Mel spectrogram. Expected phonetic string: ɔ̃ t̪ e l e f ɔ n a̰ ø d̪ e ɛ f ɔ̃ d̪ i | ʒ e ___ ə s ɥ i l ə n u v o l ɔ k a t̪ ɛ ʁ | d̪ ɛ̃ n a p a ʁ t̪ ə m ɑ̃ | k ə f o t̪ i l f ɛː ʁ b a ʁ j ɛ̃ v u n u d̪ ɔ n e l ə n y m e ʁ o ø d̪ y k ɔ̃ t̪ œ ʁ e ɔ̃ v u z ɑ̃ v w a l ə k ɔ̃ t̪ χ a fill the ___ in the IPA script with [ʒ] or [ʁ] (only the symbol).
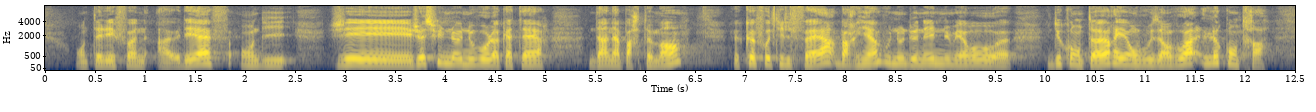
ʒ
